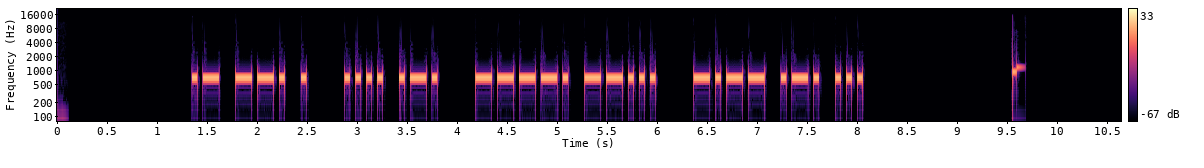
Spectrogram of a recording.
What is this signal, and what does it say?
Morse code, heard as a keyed tone, about 21 wpm, 700 Hz. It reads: AGE HR 97 YRS
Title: Practice QSO - Exchange 3 - More Info - 22wpm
